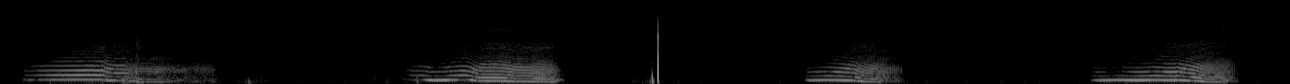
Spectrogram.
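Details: Small sleeping cat snoring: four slow, rumbling snores with a rising-falling drawn tone, about 17 a minute.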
